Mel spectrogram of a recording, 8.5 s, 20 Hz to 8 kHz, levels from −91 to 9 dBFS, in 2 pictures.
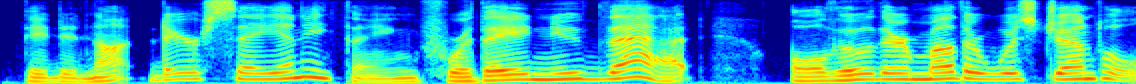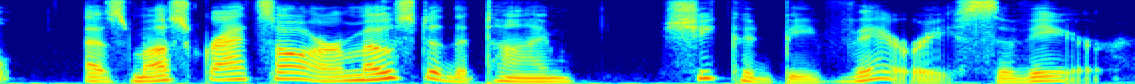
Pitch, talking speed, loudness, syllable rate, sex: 170 Hz, 190 wpm, -18 LUFS, 5.0 syllables/s, female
